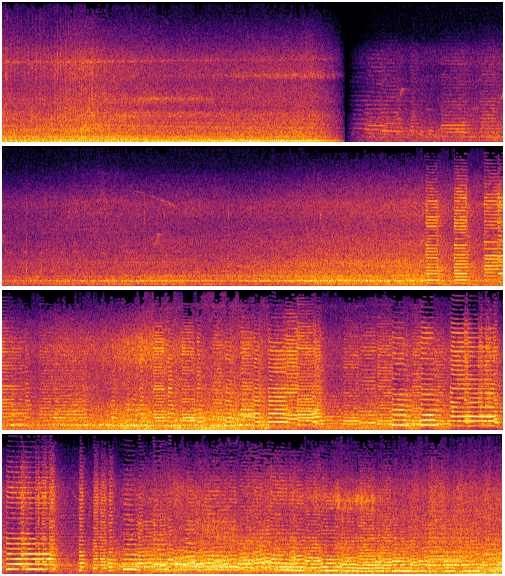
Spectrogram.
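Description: Bus engines and traffic, then a sudden cut to a tour bus's telolet basuri musical horn playing a tune of quick stepped notes, louder and busier in the second half.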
